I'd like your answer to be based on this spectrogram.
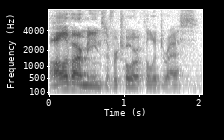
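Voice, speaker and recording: A man's voice: mid-range voice, expressive, a little fast, a bit bright. A middle-aged man delivering a prepared keynote address at a lecture hall podium, articulate and wry, with joking asides. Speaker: keynote speaker, college writing teacher. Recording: hum and room noise, distant camera.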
